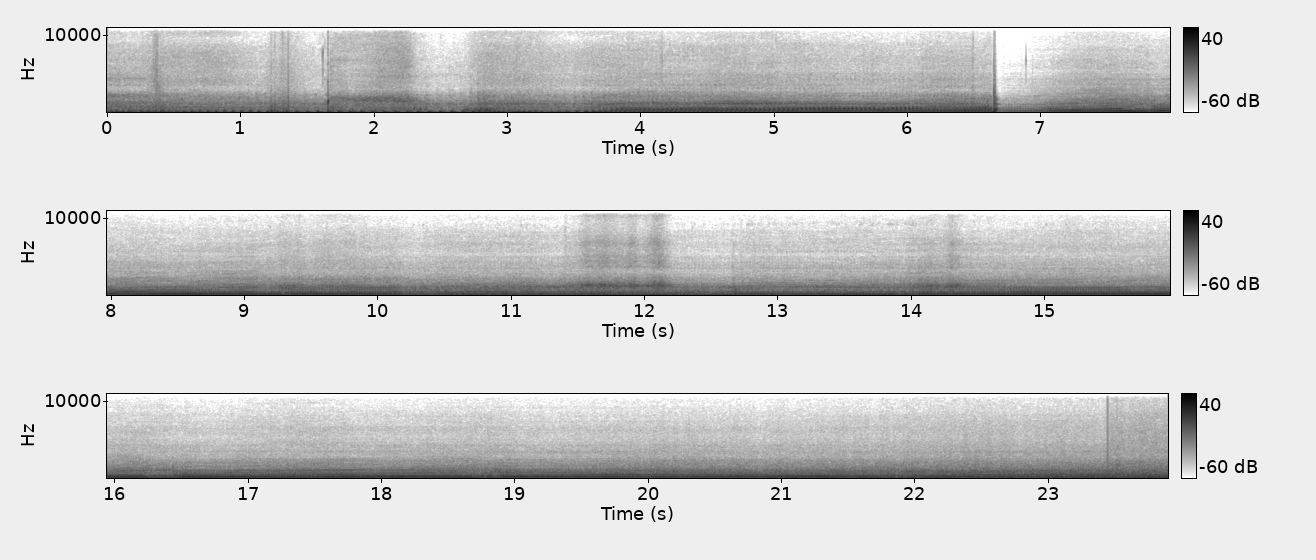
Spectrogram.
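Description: A vehicle engine drones steadily and loudly throughout a long highway ride from Delhi toward West Bengal, with harmonic tones rising and falling as the speed shifts, and one brief dip partway through.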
